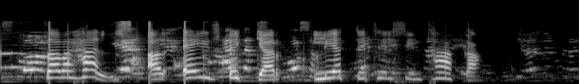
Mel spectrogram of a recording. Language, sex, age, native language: Icelandic, female, 18-19, Icelandic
